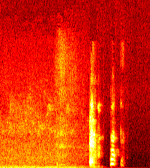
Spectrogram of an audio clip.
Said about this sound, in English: Oh my gosh. My cough has been exacerbated since being in the desert.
